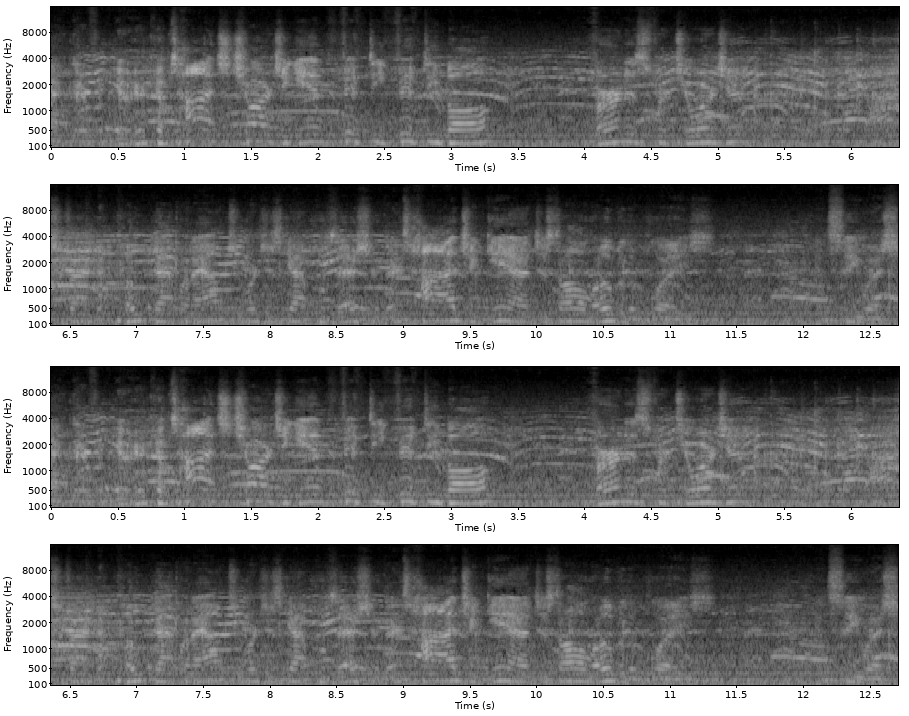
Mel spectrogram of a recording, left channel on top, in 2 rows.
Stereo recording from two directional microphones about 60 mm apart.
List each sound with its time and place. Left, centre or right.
0.2 s vehicle: right
1.6 s speech: right
4.3 s speech: right
10.4 s speech: centre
